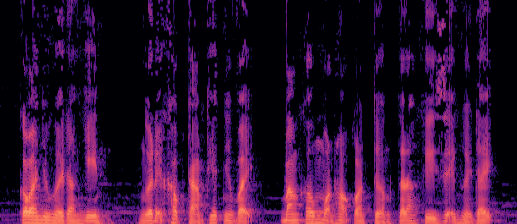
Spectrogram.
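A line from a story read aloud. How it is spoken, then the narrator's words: Gentle speech. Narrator (Vietnamese): nhu hòa nói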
